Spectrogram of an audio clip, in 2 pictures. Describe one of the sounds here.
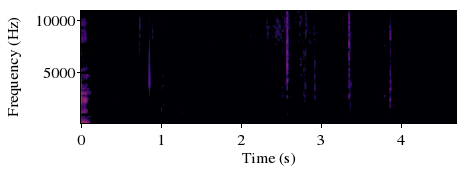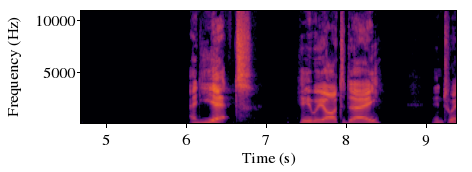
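A middle-aged man speaks calmly through a headset microphone, with pauses.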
